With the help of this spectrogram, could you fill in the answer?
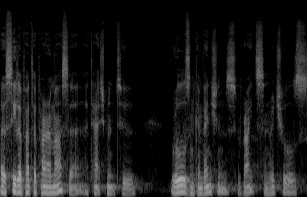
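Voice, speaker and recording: A man's plain, everyday voice, medium in pitch with ordinary pitch variation. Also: very clean recording, silent background. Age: 50s. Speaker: Buddhist meditation teacher. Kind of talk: dharma talk. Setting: meditation retreat. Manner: slow.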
